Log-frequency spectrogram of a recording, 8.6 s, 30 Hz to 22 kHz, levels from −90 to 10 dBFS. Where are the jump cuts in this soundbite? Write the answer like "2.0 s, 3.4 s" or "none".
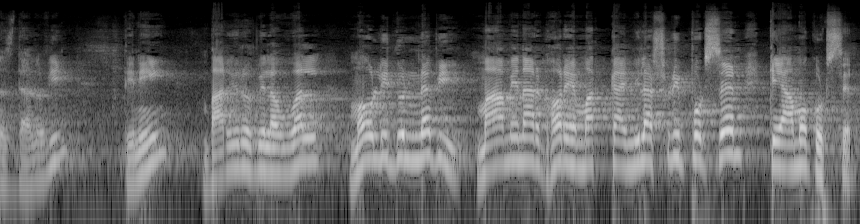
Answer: none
